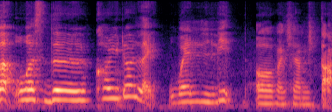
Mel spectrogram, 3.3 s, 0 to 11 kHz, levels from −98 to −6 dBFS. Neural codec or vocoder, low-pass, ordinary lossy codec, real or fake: vocoder, 22.05 kHz, 80 mel bands, WaveNeXt; none; none; fake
